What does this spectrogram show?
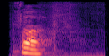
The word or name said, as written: fuff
